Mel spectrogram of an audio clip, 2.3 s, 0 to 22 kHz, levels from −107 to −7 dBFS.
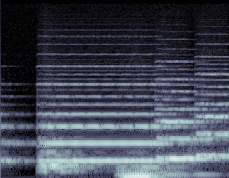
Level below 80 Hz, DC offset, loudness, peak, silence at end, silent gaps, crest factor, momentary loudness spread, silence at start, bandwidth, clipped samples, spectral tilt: -28 dBFS; under 0.1%; -24 LUFS; -8 dBFS; 0 s; none; 16 dB; 5 LU; 0 s; 6.6 kHz; under 0.1%; -7 dB/octave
